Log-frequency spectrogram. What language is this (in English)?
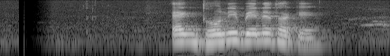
Bangla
